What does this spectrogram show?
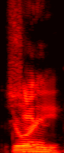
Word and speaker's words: Doherty: Shannon Doherty. I said it right. Doherty.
